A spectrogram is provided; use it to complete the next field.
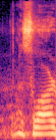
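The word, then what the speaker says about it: sword: है और इसके बाद स्वर्ड में क्या आर जो है ये साइलेंट है इसके बाद हमसे पूछा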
